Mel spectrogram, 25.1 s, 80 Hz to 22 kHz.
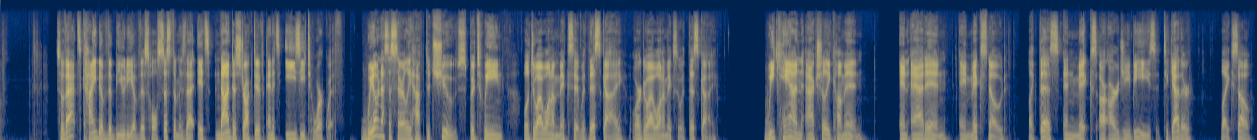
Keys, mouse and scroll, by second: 0.6 ctrl+z, 3.3 middle click, 6.5 middle click, 7.0 right click, 11.5 right click, 13.8 right click, 15.0 click, 15.4 click, 16.4 click, 17.7 click, 17.9 click, 18.1 shift+a, 18.3 click, 19.1 typing, 20.1 Return, 21.3 click, 22.3 middle click, 22.3 middle click, 22.7 middle click, 24.2 click.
